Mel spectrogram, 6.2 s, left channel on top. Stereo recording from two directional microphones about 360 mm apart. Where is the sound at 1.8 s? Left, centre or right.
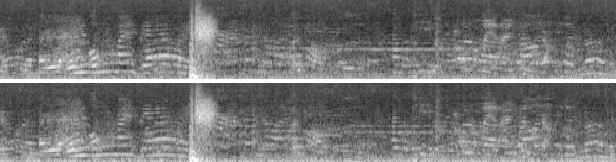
Centre.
